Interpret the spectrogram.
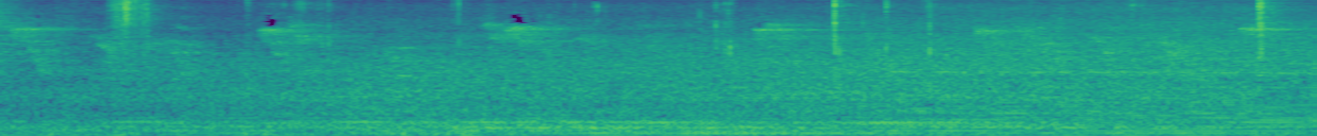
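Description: Close-up eating sounds of a man chewing spicy chicken wings, with wet mouth smacks and sharp clicks, over a steady low hum.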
